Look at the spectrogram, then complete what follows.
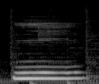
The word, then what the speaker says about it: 議: 建議，建議，建議的議呢，在客語呢會有個比較重的鼻音，議，建議。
